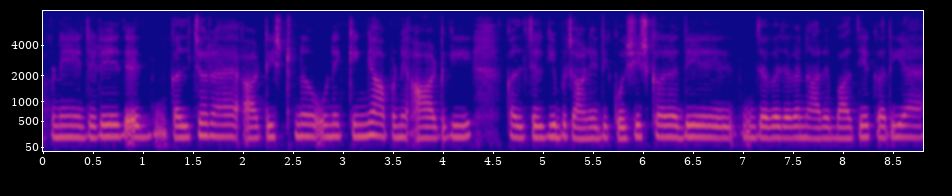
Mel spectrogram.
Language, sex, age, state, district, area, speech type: Dogri, female, 18-30, Jammu and Kashmir, Udhampur, rural, spontaneous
